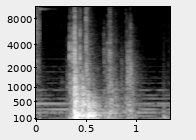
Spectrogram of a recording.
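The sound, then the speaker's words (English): A chair, flipped in the air, lands on the floor with a loud, heavy thunk, followed by a couple of quieter knocks as it settles. No one speaks. “You did it several times, and then you wasted all our time trying to flip the chair and land it on its legs.”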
